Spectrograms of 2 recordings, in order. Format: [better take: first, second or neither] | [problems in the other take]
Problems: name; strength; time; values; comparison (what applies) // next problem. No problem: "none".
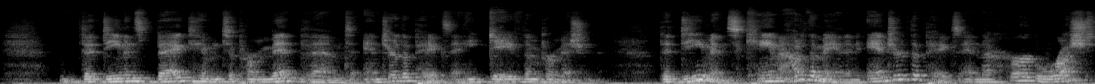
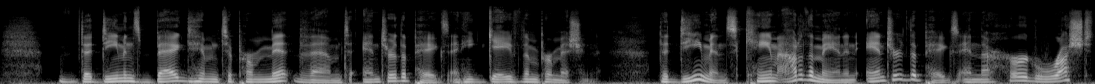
second | room echo; slight; dies away in 0.4 s // off-mic speech; far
